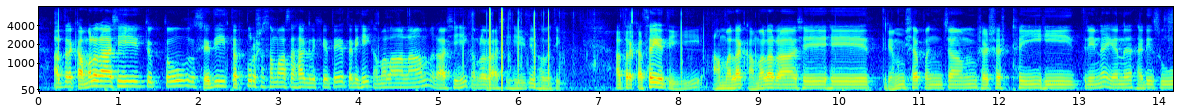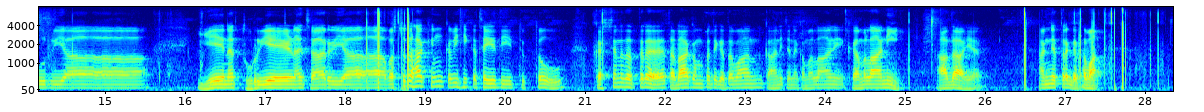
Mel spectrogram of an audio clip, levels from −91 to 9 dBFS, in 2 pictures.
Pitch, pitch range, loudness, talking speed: 125 Hz, 115-140 Hz, -27 LUFS, 55 wpm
